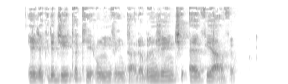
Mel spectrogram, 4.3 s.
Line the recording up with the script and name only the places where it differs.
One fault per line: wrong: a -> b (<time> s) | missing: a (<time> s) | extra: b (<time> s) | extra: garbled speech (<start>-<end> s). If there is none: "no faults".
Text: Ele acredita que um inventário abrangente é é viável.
missing: é (3.0 s)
